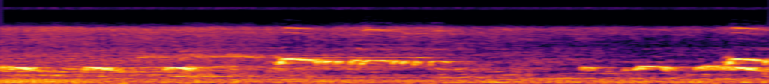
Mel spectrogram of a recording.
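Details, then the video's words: Zebra dove of local stock, kept as a contest singer, delivering repeated rolling coo phrases in pulsed, stepped notes, one phrase after another across the recording, with a constant low hum beneath. "perkutut lokal bermental baja, cocok buat lomba"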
